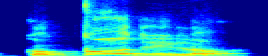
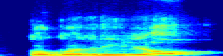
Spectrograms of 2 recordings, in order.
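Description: First: The stress is on the second syllable. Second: The stress is on the last syllable. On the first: "la tres, esdrújula" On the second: "sería una aguda"

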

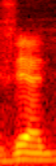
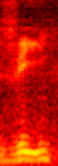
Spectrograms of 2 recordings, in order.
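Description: First: It is said as zed, the European way. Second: It is said as zee, the American way.

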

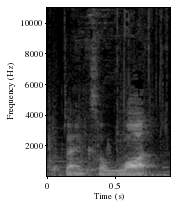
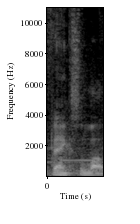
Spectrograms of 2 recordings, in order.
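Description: First: It sounds sarcastic and ironic. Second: It sounds sincere and genuinely grateful.

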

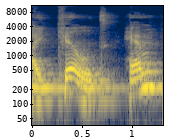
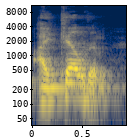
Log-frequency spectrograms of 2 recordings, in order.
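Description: First: The h sound in him is pronounced. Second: The h sound in him is dropped. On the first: "بدل ما اقول" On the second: "هنختصرها ونشيل ال H"

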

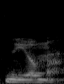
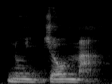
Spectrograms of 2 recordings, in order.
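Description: First: The middle consonant is a 'y' sound. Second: The middle consonant is a 'j' sound. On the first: The speaker calls it right. "just take it that the correct pronunciation is Nuyoma" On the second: The speaker calls it wrong. "It's not Nujoma"

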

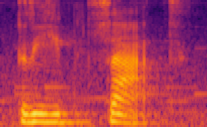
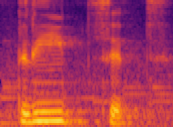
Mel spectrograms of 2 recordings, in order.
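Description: First: The last syllable has an 'a' vowel. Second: The last syllable has an 'e' vowel. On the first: The speaker calls it wrong. "ไม่ได้อ่านว่า" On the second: The speaker calls it right. "เลยอ่านเป็น"

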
